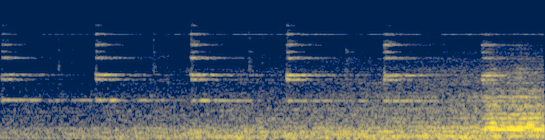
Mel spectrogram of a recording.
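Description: Amtrak Pacific Surfliner bilevel passenger train rolling past with its bell ringing, about one ding every three-quarters of a second, over a low rumble of wheels that grows louder as the cars come by. Near the end a louder sustained chord of several tones sets in.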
